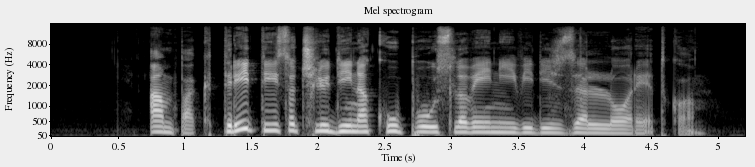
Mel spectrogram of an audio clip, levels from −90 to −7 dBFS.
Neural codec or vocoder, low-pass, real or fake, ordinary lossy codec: none; 14.4 kHz; real; none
